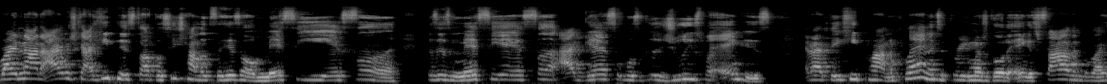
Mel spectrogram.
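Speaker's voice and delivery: normal talking voice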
